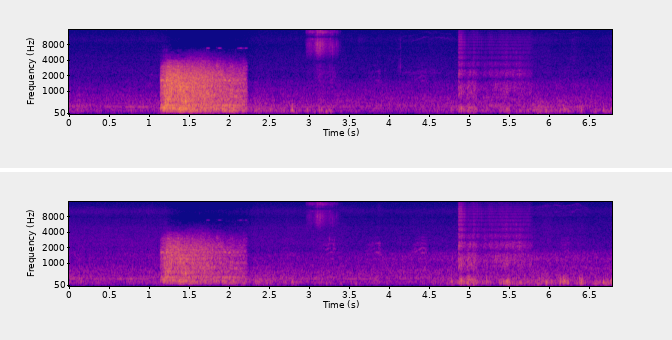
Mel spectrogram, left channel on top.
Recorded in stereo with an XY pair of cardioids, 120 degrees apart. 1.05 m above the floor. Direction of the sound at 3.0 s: 40° left.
